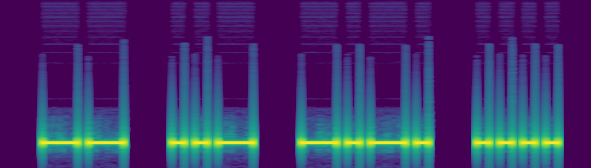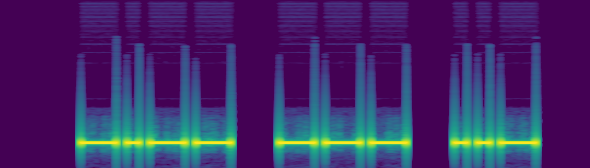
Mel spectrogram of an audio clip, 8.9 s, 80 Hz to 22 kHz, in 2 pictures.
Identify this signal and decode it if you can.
Morse code, heard as a keyed tone, about 14 wpm, spaced as for 12 wpm, 680 Hz. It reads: MUCH YOU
